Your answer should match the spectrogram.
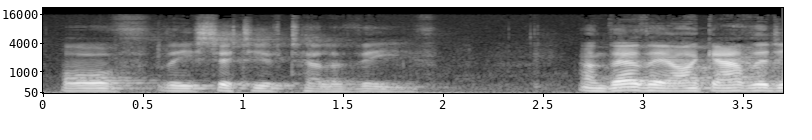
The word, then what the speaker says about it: Aviv: The month Aviv, we get it in scripture as Abib, but you pronounce the B as a V, Aviv.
